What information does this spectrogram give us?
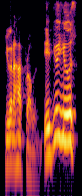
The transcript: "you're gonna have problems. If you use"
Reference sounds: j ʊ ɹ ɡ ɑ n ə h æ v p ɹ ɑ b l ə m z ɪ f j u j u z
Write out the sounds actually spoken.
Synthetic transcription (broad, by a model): j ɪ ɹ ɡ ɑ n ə h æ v p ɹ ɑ b l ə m ɪ f j u j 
